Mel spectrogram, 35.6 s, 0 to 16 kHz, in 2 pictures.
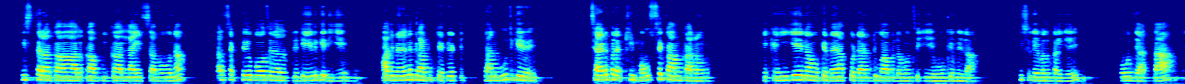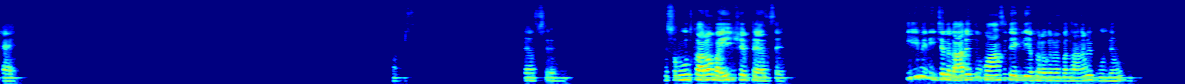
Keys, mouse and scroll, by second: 14.3-14.9 scroll down 1, 15.3-18.9 alt+drag, 21.4 click, 26.1-28.9 drag, 28.9-35.5 alt+drag.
